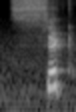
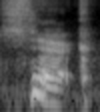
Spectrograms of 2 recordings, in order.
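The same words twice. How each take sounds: First: Said in the usual way. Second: "sick" drawn out with heavy emphasis; stress on sick. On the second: Shown as a demonstration. Wife describes husband's never-minor illnesses, "sick" heavily stressed. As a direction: lean hard and long on "sick" to mean seriously ill. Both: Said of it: "It was never minor".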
